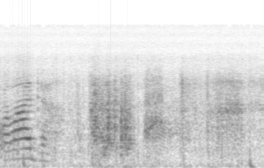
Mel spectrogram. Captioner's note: bird cawing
